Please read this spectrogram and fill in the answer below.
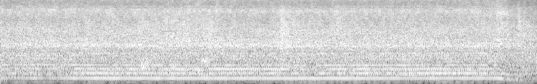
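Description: Electric mixer grinder running steadily as it grinds paan leaves with a little water into a paste, then switched off near the end, the motor's hum falling in pitch as it winds down.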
